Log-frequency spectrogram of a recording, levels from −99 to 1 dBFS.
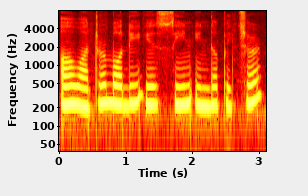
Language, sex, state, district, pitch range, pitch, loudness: English, female, Assam, Kamrup Metropolitan, 215-235 Hz, 225 Hz, -17 LUFS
